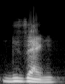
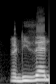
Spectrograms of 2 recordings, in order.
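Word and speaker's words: design: ঠিক আছে, এরকম এক্সাম্পল দেখো, ডিজাইন, ডি এ আই জি এন, ডিজাইন। ডিজাইন এখানে জিটা উঠে যাবে, জি এর কোনো উচ্চারণ হবে না, উচ্চারণটা হবে ডিজাইন।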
